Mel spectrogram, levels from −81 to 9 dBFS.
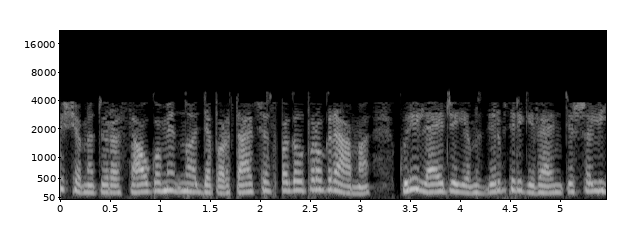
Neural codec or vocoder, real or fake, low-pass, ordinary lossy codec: autoencoder, 48 kHz, 128 numbers a frame, DAC-VAE, trained on Japanese speech; fake; 19.8 kHz; AAC, 16 kbps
